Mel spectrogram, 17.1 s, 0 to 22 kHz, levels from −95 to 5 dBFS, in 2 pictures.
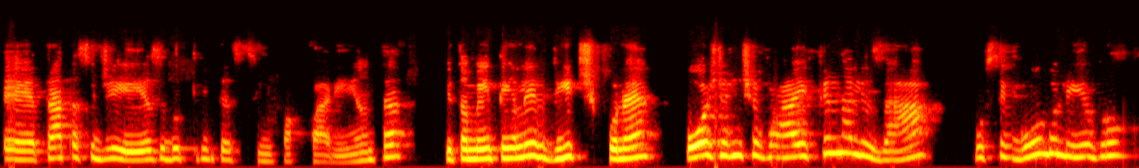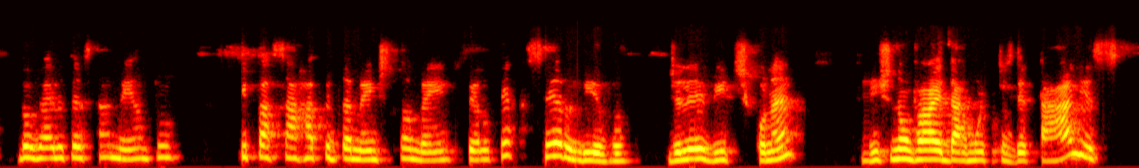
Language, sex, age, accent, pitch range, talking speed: Portuguese, female, 40-59, Brazilian, 205-285 Hz, 135 wpm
